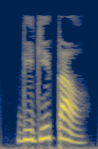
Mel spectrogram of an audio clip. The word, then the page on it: digital: indonesian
